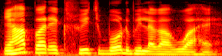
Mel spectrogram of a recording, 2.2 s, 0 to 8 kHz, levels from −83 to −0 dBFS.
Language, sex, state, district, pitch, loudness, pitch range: Hindi, male, Jharkhand, Ranchi, 155 Hz, -17 LUFS, 125-175 Hz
